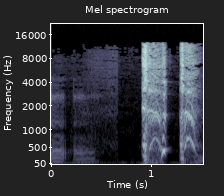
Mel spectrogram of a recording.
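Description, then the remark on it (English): A brief low voiced grumble, then two loud, harsh throat-clearing coughs in quick succession, as someone clears dust from their throat. “I gotta go clear my throat out.”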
